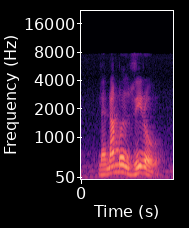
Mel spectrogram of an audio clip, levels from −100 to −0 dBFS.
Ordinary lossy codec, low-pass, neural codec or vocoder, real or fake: none; none; none; real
